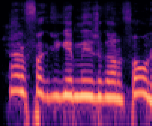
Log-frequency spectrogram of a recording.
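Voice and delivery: rushed high incredulous question; astonished. Retold or imitated. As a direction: blurt it out in disbelief. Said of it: "And he was like".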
